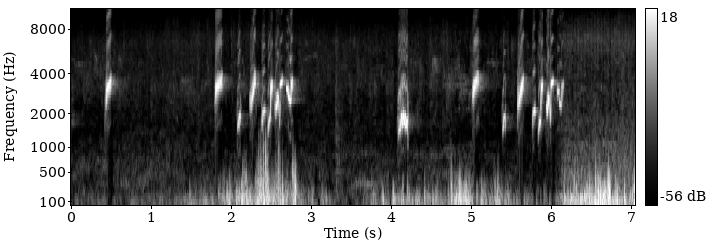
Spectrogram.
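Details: Red-whiskered bulbul morning song, 'ché' training style: clear whistled notes leading into fast warbled runs, repeated in several bursts over a steady low background rumble that grows louder at the end.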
